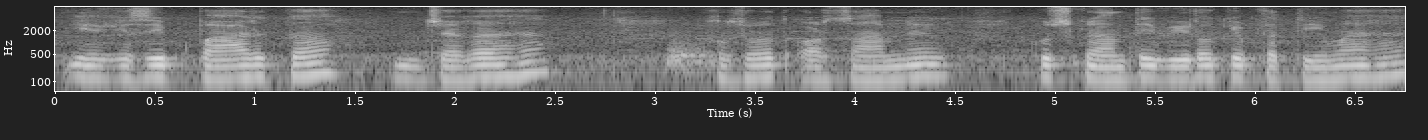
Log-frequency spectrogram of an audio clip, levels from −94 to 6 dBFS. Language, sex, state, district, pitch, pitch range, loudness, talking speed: Hindi, male, Bihar, Patna, 130 Hz, 120-135 Hz, -18 LUFS, 140 wpm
